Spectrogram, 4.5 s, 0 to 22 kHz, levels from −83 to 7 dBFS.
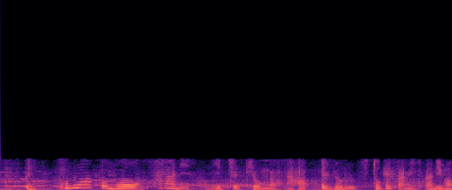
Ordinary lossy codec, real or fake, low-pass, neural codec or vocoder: none; fake; 3.6 kHz; codec, 16 kHz in and 24 kHz out, 0.6 kbps, FireRedTTS-2 codec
